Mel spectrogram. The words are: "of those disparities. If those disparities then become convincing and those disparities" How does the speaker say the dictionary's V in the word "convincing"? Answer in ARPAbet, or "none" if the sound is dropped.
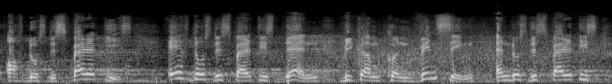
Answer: V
